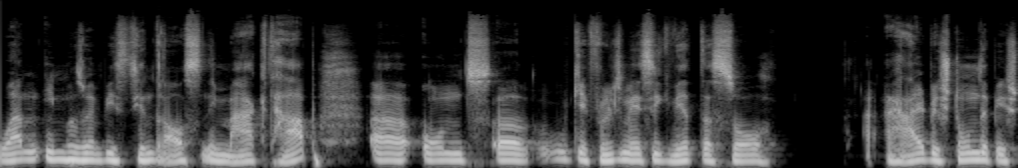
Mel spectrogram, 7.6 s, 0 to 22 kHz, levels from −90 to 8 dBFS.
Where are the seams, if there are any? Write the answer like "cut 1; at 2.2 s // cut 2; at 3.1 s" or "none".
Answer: none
